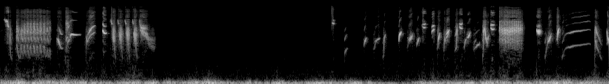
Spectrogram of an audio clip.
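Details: European goldfinch song played to train other goldfinches to sing: bright twittering bursts of high tinkling notes at the start, a pause, then a livelier run of chirps and liquid rising whistles, over a steady low hum.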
